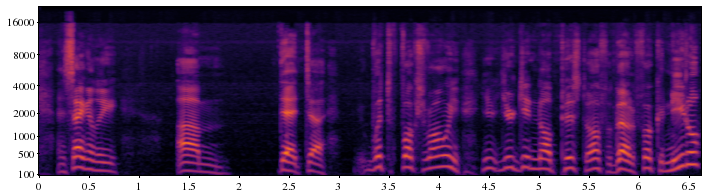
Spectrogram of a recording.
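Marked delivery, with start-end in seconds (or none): 3.2-6.6 play-acted, absolutely furious, pitched-up outburst. Retelling what an angry coworker said after learning of the complaint: imitating a furious man. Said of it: "absolutely furious with me".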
